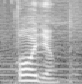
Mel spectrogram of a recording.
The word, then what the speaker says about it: pollo: Pollo. Pollo. Double L is the Y, right? Pollo. They say it pollo, So when they say pollo, you know, you're like, ah, that guy's Argentinian.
